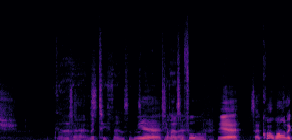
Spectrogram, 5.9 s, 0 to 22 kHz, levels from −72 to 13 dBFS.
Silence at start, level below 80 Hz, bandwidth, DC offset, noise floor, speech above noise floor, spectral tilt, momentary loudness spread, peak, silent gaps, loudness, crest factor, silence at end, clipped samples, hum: 0 s; -74 dBFS; 20 kHz; under 0.1%; -62 dBFS; 31 dB; -3 dB/octave; 19 LU; -10 dBFS; none; -30 LUFS; 22 dB; 0 s; under 0.1%; none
